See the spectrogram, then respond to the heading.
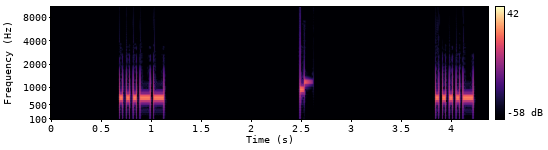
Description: Morse code, heard as a keyed tone, about 36 wpm, 700 Hz. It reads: 3 4
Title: Numbers - 1-Digit 35wpm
